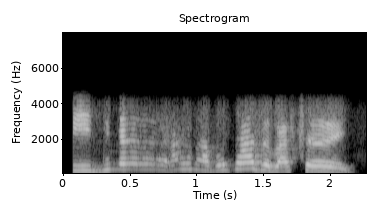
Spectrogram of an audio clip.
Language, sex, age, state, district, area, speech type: Bodo, female, 18-30, Assam, Kokrajhar, rural, conversation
